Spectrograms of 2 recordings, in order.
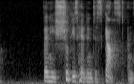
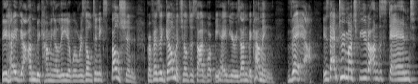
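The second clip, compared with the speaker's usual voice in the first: angry; 6 semitones higher, 8 dB louder than usual. A narrator's reading. Professor's furious tirade continues.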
